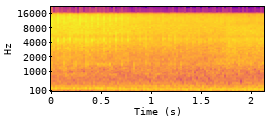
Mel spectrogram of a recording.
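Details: Nissan Cefiro A31 with RB30DET engine at idle: steady low drone with a faint repeating knock; cause unclear; engine knock at idle.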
